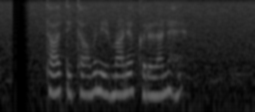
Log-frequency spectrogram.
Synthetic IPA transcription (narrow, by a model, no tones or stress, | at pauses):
t̪aːt̪it̪ʰaːməniɾmaːnəjakːəɾəlanɛɦɛ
